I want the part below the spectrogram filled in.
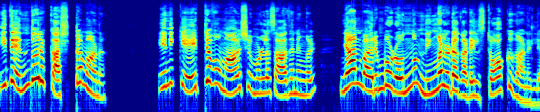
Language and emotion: Malayalam, angry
